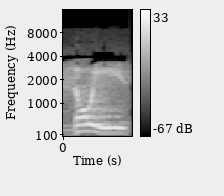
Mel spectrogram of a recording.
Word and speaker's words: Zoe: is pronounced Zoe, Z-O-E, Zoe life.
